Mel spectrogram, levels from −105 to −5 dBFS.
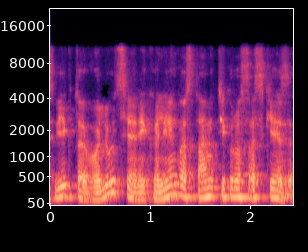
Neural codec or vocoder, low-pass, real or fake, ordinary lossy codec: none; 10.8 kHz; real; Opus, 64 kbps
